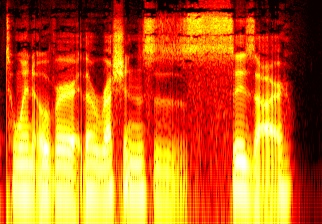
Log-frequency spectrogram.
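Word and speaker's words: tsar: win over the russians scissor yeah i think that's how you pronounce it no c silency the russians are see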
